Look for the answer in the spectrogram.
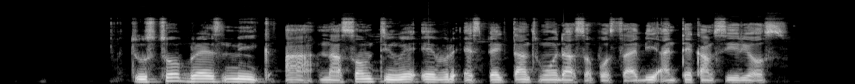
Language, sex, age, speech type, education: Nigerian Pidgin, male, 15-29, spontaneous, tertiary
